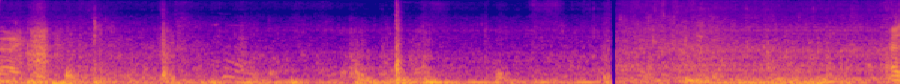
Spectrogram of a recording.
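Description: Fishing boat's engine running steadily with wind on the microphone, a couple of sharp knocks about a second and two and a half seconds in, and faint voices.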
